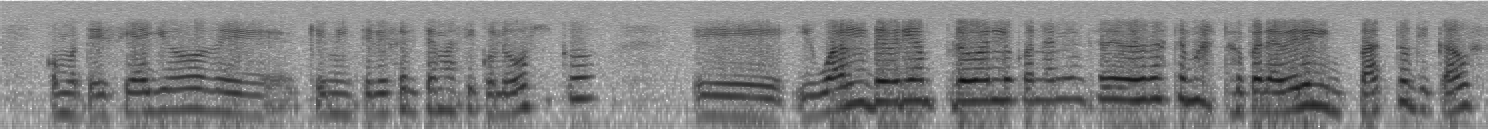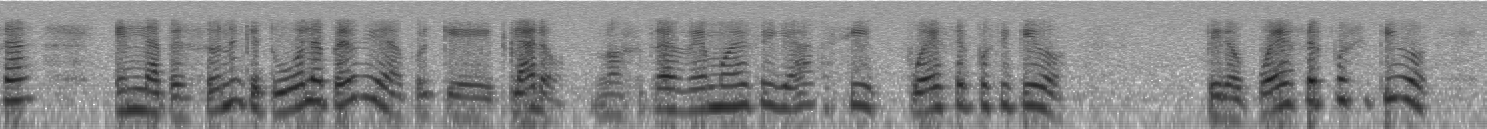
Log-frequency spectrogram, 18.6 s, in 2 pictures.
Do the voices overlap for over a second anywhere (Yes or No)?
No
